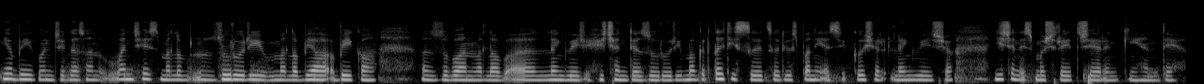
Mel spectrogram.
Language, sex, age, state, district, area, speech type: Kashmiri, female, 18-30, Jammu and Kashmir, Kupwara, rural, spontaneous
